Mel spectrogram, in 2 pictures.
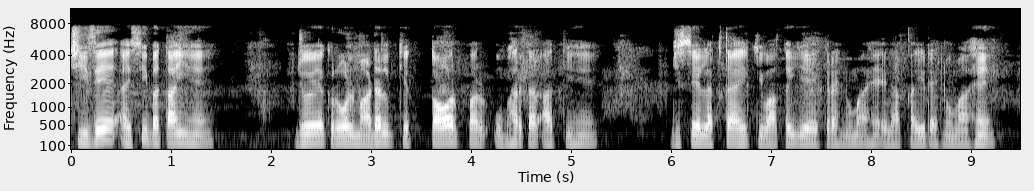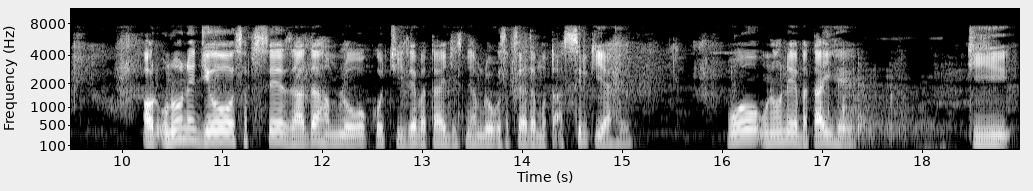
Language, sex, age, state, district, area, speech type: Urdu, male, 30-45, Uttar Pradesh, Lucknow, rural, spontaneous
